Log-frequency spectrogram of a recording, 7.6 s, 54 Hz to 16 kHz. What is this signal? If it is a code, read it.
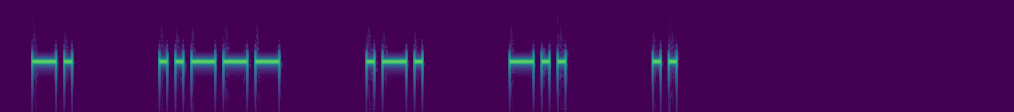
Morse code, heard as a keyed tone, about 20 wpm, spaced as for 10 wpm, 700 Hz. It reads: N2RDI
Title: 095 Lesson 16g - Letter c - Call Signs 20wpm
